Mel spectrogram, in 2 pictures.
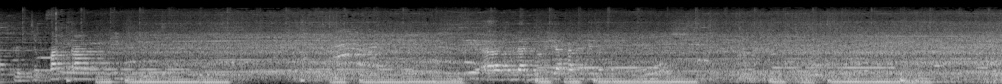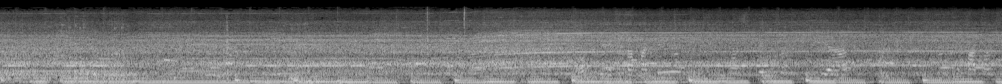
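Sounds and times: background music: 0:00.0 - 0:20.0
electric hand mixer whirring: 0:00.0 - 0:20.0.

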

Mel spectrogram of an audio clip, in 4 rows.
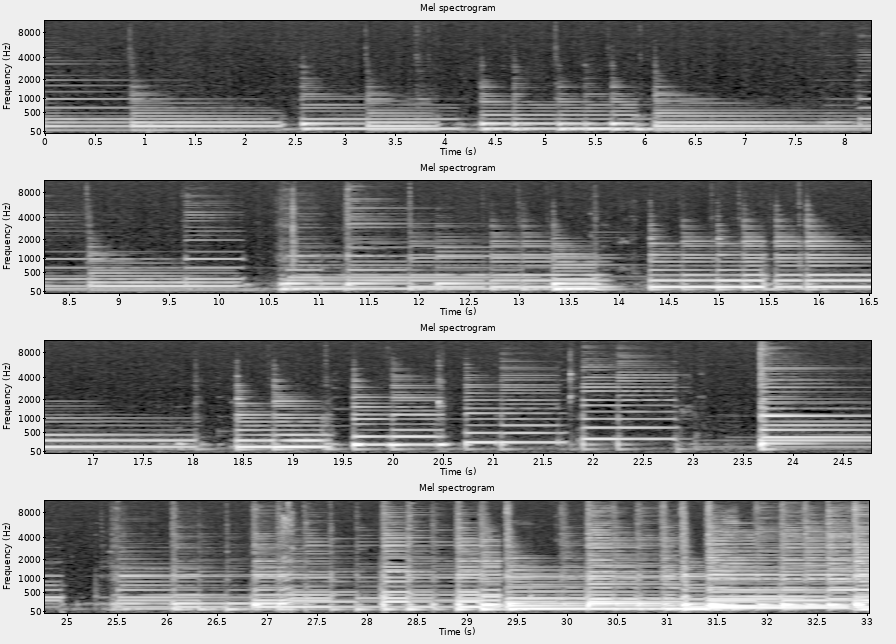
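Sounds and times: acoustic guitar chords: 0:00.0 - 0:22.9, 0:23.6 - 0:33.0.

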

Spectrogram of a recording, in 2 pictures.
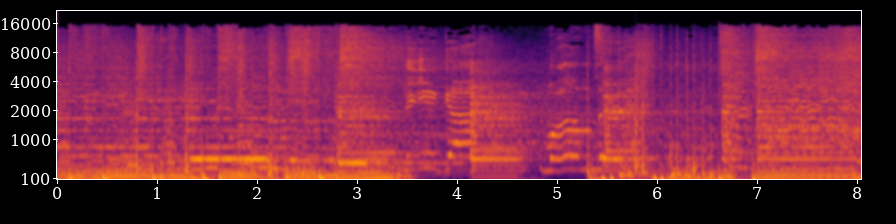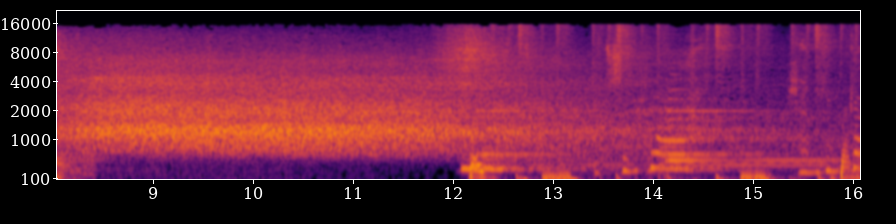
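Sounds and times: live pop music with heavy beat: 0:00.0 - 0:08.5, 0:11.9 - 0:16.0
audience screaming: 0:07.8 - 0:15.6
electronic music with bass line: 0:12.1 - 0:16.0.

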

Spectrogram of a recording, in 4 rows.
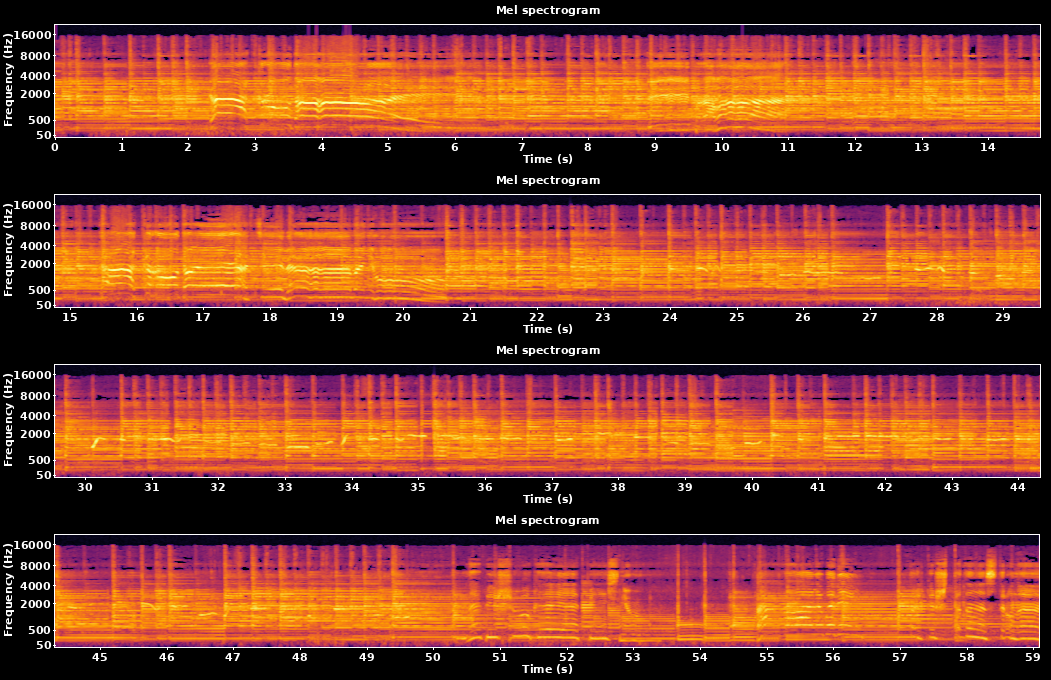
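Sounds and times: electric guitar instrumental: 0:00.0 - 0:59.0.

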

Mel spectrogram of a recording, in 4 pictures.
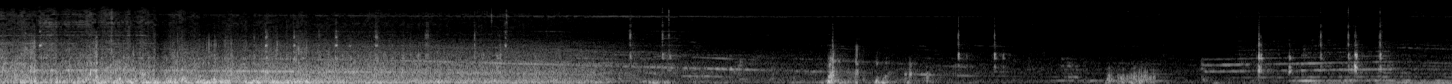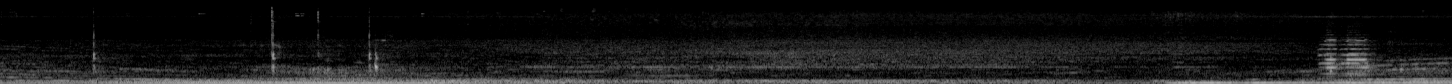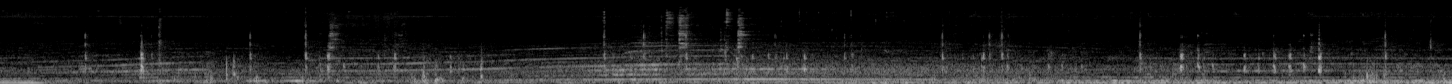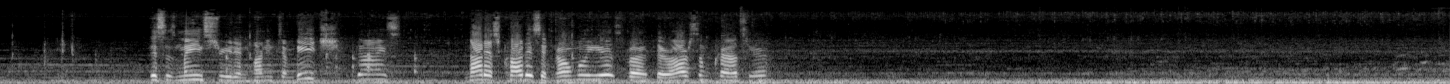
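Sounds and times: electric motorcycle motor whine: 0:00.0 - 0:07.0, 0:10.6 - 0:58.0
low traffic rumble: 0:00.0 - 0:58.0.

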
